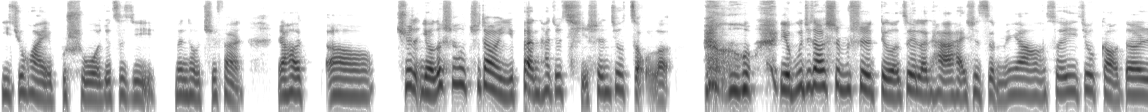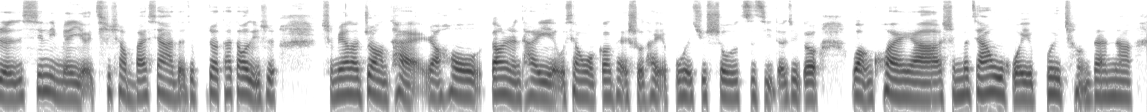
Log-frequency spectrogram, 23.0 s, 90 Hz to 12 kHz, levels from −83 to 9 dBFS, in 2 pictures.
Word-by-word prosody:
一 200 - -4
句 220 - -4
话 195 -5 0
也 155 - -1
不 185 +5 -9
说， 165 -4 -1
就 170 - -3
自 195 +3 -6
己 175 +2 -5 0.2
闷 190 0 -1
头 185 -3 -1
吃 185 +4 -7
饭， 195 - -3 0.3
然 190 - +2
后， 205 - +6 0.3
呃， 185 -1 0 0.2
吃 280 -2 +3
有 205 -3 +8
的 270 - +9
时 295 +2 -2
候 305 - +5
吃 285 0 -6
到 270 -6 +8
一 190 -1 0
半， 195 +1 +6
她 230 - -2
就 225 0 -1
起 225 - -6
身 215 -2 -2
就 245 0 0
走 360 - -2
了， - - -3 0.3
然 305 - +4
后， 235 -1 +4 0.3
也 235 -1 +10
不 245 +4 +3
知 275 - +2
道 285 -2 +11
是 280 +1 +1
不 240 - +1
是 245 -1 +5
得 195 -5 +4
罪 235 +5 +4
了 195 -3 +4
她 185 -2 +2
还 170 -3 0
是 215 +4 -4
怎 190 +1 -4
么 160 - -8
样， 185 -2 -1
所 210 +2 -5
以 220 +1 0
就 235 +4 0
搞 185 -7 +1
得 195 +3 +4
人 170 -2 -1
心 230 +5 -7
里 215 - -5
面 165 -2 -5
也 - - -5
七 220 - -12
上 195 -5 -8
八 180 +1 -3
下 190 -1 -6
的， - - -6
就 185 - -9
不 - - -28
知 215 - -4
道 - - 0
她 205 +1 -8
到 205 -1 -1
底 165 -3 -3
是 175 +1 -7 0.5
什 - - -13
么 190 - -2
样 200 - +1
的 195 - 0
状 190 -3 -2
态。 - - -4
然 160 - -3
后， 185 -3 -1
当 200 0 +3
然 175 -4 -5
她 180 +2 -6
也 165 -2 -2
像 175 +1 -5
我 160 - -3
刚 180 +2 -4
才 - - -8
说 - - -6
她 190 -1 -7
也 - - -6
不 180 - -7
会 175 -2 -1
去 180 - -10
收 175 -1 -4
自 175 +1 -11
己 - - -10
的 - - -6
这 180 +1 -6
个 165 +1 0 0.3
碗 190 -3 +1
筷 180 +1 0
呀， 165 -1 0
什 190 +2 -10
么 200 +1 -3
家 200 +1 -1
务 205 -2 +1
活 165 -2 -2
也 160 - -1
不 160 - -27
会 205 -2 -2
承 210 +4 -10
担 180 0 -4
呐。 175 -2 -6
190 Hz, 300 characters per minute, -21 LUFS, 175-215 Hz, 0.5 s, 道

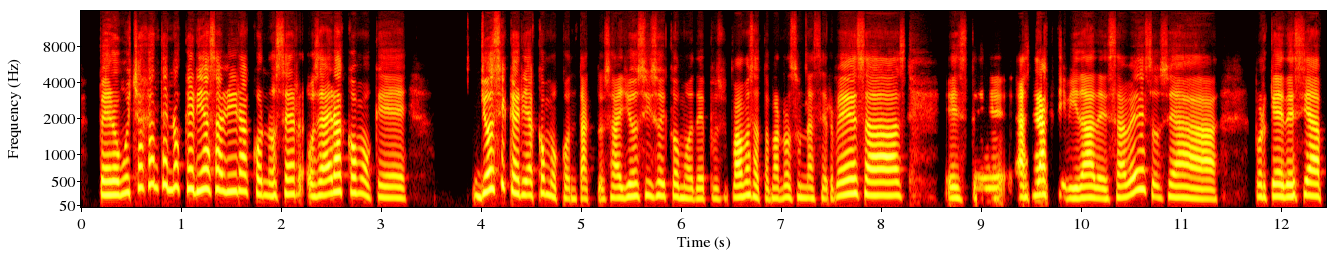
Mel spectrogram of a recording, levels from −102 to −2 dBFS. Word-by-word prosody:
pero, 255 0 +4
mucha 295 +8 -1
gente 445 0 0
no 405 +2 0
quería 365 -1 +3
salir 330 -2 +2
a 325 - +3
conocer. 270 0 -2
O - - -3
sea, 250 +2 +3
era 310 +3 +6
como 285 -5 -1
que, 205 -2 -3 0.6
yo 310 +10 +4
sí 440 - -1
quería 265 -7 +1
como 255 -7 -3
contacto. 185 0 -6
O - - -13
sea, 200 +2 -2
yo 225 +3 -1
sí 245 0 -5
soy 240 0 -2
como 205 -4 -4
de, 185 0 -4
pues, 190 0 -14
vamos 215 +4 +1
a 210 - -2
tomarnos 195 +2 -6
unas 195 -2 -5
cervezas, 245 +3 +3 0.4
este 200 0 -6 0.4
hacer 215 +3 +2
actividades, 200 -6 +1
¿sabes?, 265 - 0
o 215 - -7
sea, 195 -4 +1 0.4
porque 225 +1 0
decía: 230 +1 +2
230 Hz, 190 wpm, -22 LUFS, 200-270 Hz, 0.6 s, era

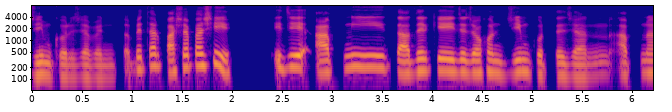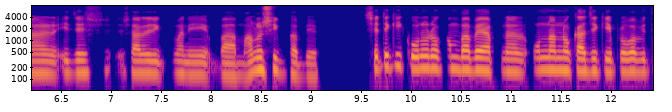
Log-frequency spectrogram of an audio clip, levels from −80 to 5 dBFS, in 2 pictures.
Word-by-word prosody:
Gym 135 +1 0
করে 120 -1 -4
যাবেন। 115 -1 -6 0.2
তবে 185 - -4
তার 220 0 +1
পাশাপাশি, 220 +8 +2 0.6
এই - - 0
যে 210 - +3 0.3
আপনি 200 +7 -3 0.4
তাদেরকে 165 +4 +1
এই 160 - +2
যে 160 - +2
যখন 150 +1 0 0.2
জিম 160 +2 -1
করতে 135 -2 -4
যান 120 -1 -3 0.4
আপনার 150 0 -3 0.2
এই 150 - -3
যে 155 - +2
শ - - -19 0.3
শারীরিক 150 -2 +1 0.2
মানে 140 -1 -3 0.3
বা 130 - +2 0.2
মানসিকভাবে, 145 -6 0 0.6
সেটা 190 +2 +3
কি 225 - 0
কোন 190 0 +6
রকমভাবে 185 -1 +4
আপনার 165 -1 -2 0.2
অন্যান্য 180 -1 +3
কাজে 165 0 +5
কি 165 - +3
প্রভাবিত 160 -1 +2
160 Hz, 160 wpm, -23 LUFS, 145-185 Hz, 0.6 s, কোন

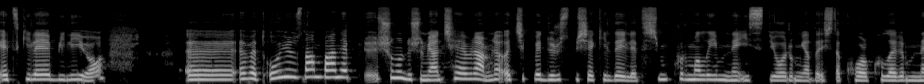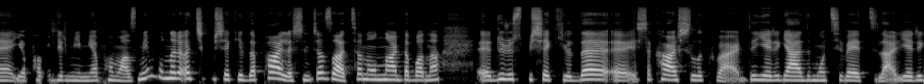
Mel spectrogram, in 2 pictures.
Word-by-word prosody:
etkileyebiliyor. 220 -3 -1 0.9
Eee, 220 0 +1
evet, 260 -2 +1
o 280 +4 +1
yüzden, 345 0 +1
ben 330 0 +4
hep, 325 -1 0 0.2
ııı, - - -7
şunu 305 -3 +1
düşündüm: 215 -3 -2
Yani 200 +1 +1
çevremle 250 -5 0
açık 245 +2 -5
ve 225 -3 0
dürüst 215 +1 -4
bir - - -4
şekilde 200 -1 -2
iletişim 185 +6 -4
kurmalıyım, 220 -4 -1
ne 195 0 -2
istiyorum 185 -1 -3
ya 170 -1 -6
da, - - -4
işte, - - -6
korkularım 185 0 -2
ne 185 -1 0
yapabilir 190 +2 -6
miyim 175 -1 -3
yapamaz 185 -1 -2
mıyım 320 +10 -1
bunları 280 -3 +4
açık 265 -1 -1
bir 240 - -4
şekilde 215 -3 0
paylaşınca 210 0 +3
zaten 240 -1 +4
onlar 220 -2 +3
da 205 -1 0
bana, 200 +2 +1 0.4
eee, 195 +2 0
dürüst 235 -1 +1
bir 220 - -2
şekilde, 215 +2 +3
eee, 180 - +1
işte, 220 - -5
karşılık 210 -4 +2
verdi. 190 +6 -1
Yeri 200 -1 +1
geldi 195 -1 +4
motive 190 0 -1
ettiler, 175 +1 0
yeri 190 +1 0
215 Hz, 170 wpm, -23 LUFS, 190-235 Hz, 0.9 s, ben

